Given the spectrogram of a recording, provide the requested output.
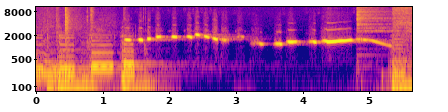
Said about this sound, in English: I don't think you're handsome, 'cause if I really did, I'd whistle a little tune.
